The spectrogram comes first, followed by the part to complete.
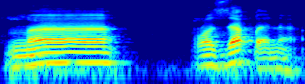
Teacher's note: Ma rozaqna terdapat bacaan qalqalah sugro, sebabnya ada huruf qalqalah berharokat sukun berada di tengah-tengah kata, dibaca memantul dengan suara kecil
